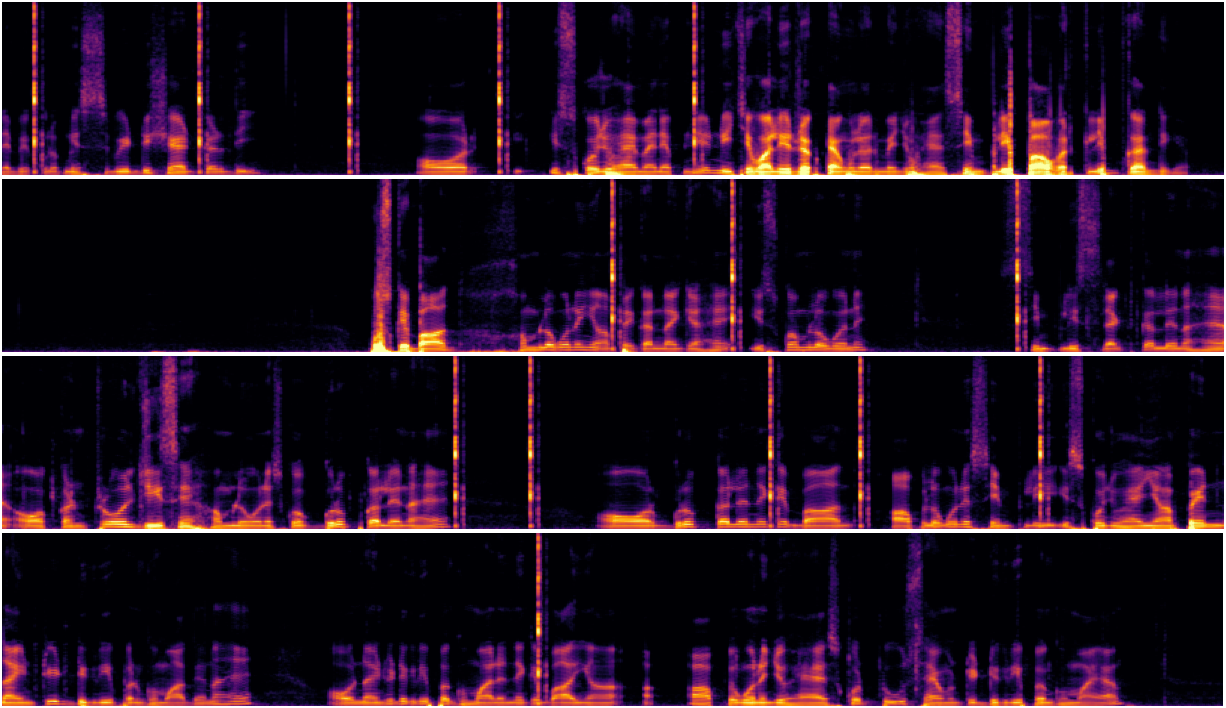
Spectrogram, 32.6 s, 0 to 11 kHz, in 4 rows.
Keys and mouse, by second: 0.3 click, 0.6 F2, 1.3 F2, 2.3 click, 4.3 o, 4.7 click, 11.1 F3, 12.3-13.6 drag, 15.7 ctrl+g, 15.7 Delete, 16.6 ctrl+z, 16.6 F3, 19.3 click, 20.0 F2, 21.1-23.7 drag, 28.0-28.7 drag.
